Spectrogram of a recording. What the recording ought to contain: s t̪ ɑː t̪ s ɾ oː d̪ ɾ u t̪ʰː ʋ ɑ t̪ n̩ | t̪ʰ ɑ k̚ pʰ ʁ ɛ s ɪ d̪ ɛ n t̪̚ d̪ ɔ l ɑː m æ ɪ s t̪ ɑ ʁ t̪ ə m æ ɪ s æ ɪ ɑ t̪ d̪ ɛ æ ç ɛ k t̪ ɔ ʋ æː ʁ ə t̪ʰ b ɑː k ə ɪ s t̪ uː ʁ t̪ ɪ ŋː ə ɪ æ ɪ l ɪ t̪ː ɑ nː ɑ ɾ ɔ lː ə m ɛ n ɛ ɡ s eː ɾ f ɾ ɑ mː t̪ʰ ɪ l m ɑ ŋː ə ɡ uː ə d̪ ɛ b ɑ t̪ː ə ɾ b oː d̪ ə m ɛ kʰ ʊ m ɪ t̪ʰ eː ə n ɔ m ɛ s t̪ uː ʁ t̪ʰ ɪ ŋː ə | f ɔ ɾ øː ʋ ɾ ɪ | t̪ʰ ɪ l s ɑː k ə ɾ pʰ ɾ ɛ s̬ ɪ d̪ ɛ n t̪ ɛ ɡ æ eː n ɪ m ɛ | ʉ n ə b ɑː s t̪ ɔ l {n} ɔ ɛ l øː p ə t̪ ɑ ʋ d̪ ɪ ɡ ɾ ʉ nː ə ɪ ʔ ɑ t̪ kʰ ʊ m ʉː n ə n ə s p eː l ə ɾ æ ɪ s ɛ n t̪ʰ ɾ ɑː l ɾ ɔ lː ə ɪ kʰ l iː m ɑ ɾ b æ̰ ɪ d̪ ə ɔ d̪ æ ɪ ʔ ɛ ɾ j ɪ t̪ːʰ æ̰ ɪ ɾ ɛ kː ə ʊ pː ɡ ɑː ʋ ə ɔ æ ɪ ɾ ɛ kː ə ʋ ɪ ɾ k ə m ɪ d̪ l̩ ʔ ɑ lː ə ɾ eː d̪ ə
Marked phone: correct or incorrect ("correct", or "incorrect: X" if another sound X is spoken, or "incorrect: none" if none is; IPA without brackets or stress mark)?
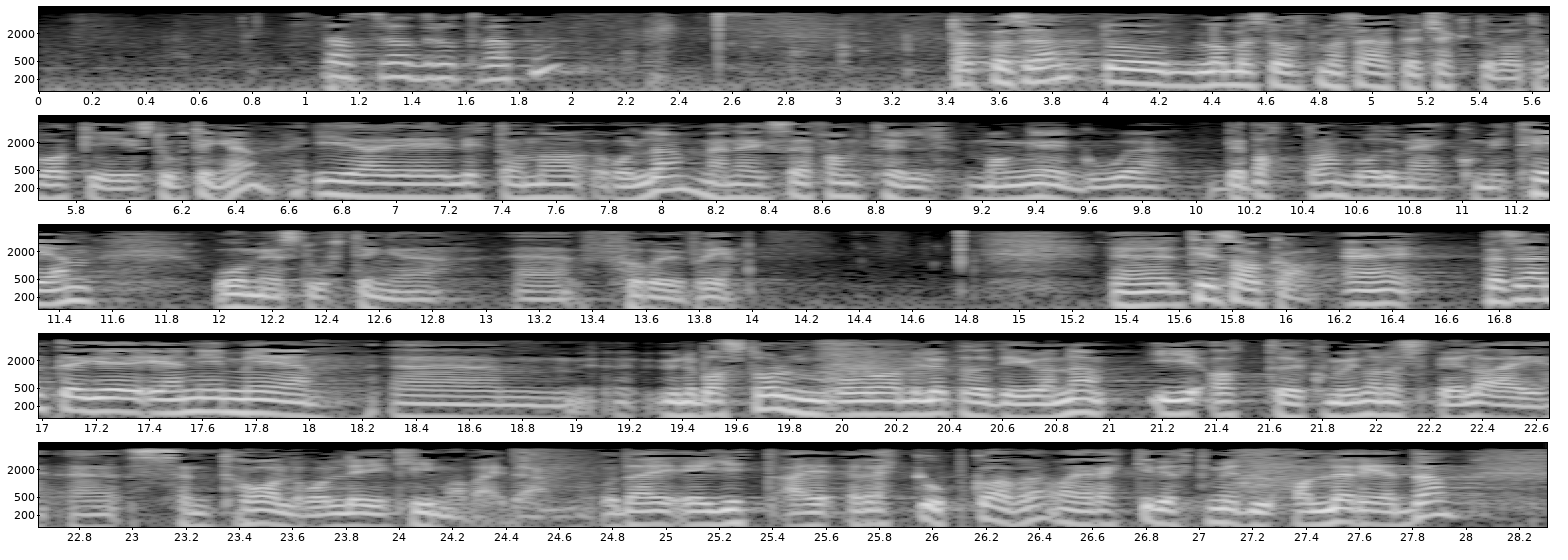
incorrect: m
